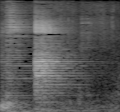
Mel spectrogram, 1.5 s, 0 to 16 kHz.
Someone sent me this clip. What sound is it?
SCAFF POLES TO GROUND-01
Scaffolding poles being thrown to the ground. Quite off mic, so there's a bit of ambient reverb coming back.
